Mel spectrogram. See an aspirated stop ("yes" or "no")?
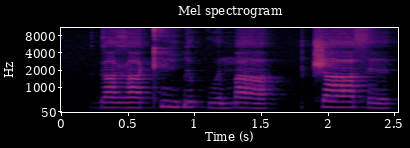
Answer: yes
